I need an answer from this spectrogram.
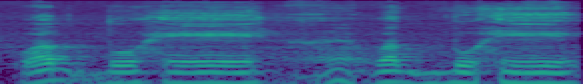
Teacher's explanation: ada yang baca dengan imalah, amala zawatil ya, macam hamzah dengan kisai, maka dia baca wadduhi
